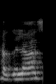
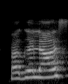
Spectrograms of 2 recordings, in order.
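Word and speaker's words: Hagalaz: ठीक है, हेमडल्स उसको बोला जाता है, या फिर हगलास बोलते हैं. ठीक है, उसका फर्स्ट जो सिंबल होता है, दिस इज लाइक एच. ठीक है, एच, थोड़ा एच जैसे होता है ये वाला. हगलास का स्पेलिंग है एच ए जी ए एल ए जेड.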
